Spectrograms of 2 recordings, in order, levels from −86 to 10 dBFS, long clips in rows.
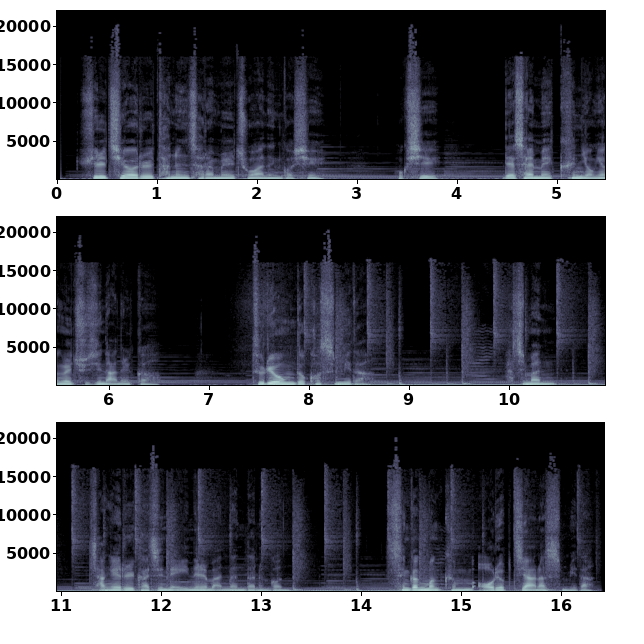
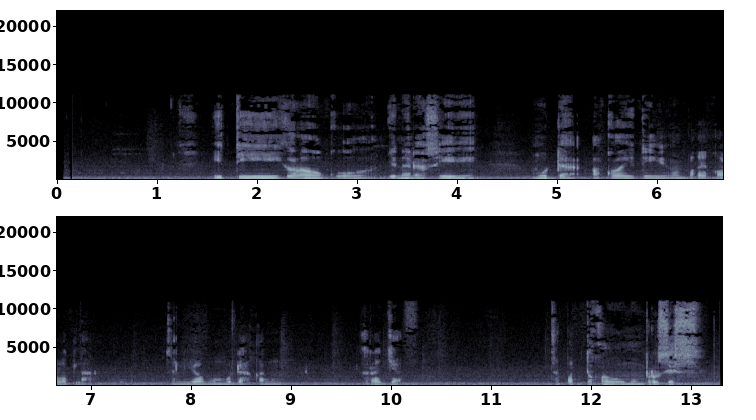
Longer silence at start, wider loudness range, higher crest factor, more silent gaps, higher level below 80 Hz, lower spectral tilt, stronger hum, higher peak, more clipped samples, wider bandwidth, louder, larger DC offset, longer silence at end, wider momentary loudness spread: about the same, 0.05 s vs 0.05 s; second, 4 LU vs 8 LU; about the same, 22 dB vs 22 dB; neither; first, -38 dBFS vs -48 dBFS; first, -6.5 dB/octave vs -5 dB/octave; neither; first, 0 dBFS vs -6 dBFS; neither; first, 18 kHz vs 11.5 kHz; first, -21 LUFS vs -27 LUFS; neither; about the same, 0.05 s vs 0 s; second, 17 LU vs 20 LU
